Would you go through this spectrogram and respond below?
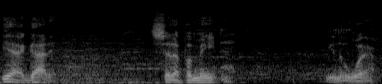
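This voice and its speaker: An actor playing a smug, wry spy fixer with a gravelly voice and a dry, knowing delivery in a video game cutscene. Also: male voice, sits low, sing-song, moderate pace. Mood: wry, businesslike. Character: smug, wry old-school spy fixer doing shady deals. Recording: loud music behind the voice.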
